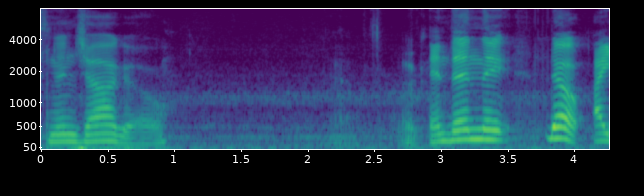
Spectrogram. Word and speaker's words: Ninjago: good and I don't give two shits about Ninjago but like I kind of want to go see that movie after seeing the trailer because it looks pretty funny it's pronounced and lunge it goes no it's Ninjago and then they know I know this because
